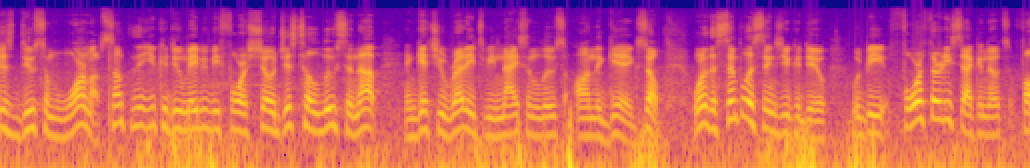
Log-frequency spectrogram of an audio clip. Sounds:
speech

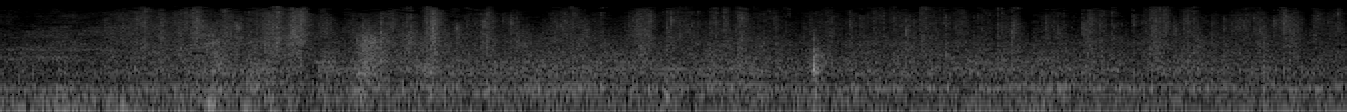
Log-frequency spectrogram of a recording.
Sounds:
train, train wagon, rail transport, clickety-clack, metro

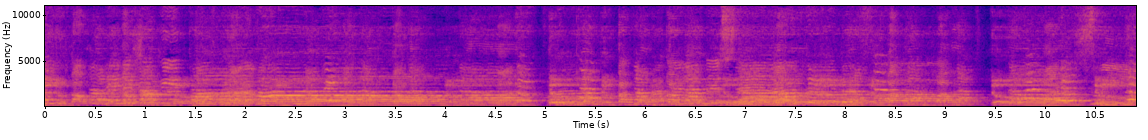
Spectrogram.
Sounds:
a capella, vocal music, singing

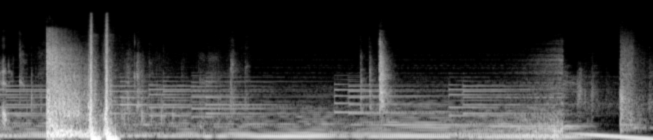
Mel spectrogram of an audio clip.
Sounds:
speech, music

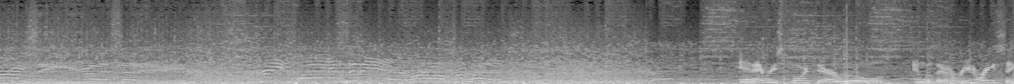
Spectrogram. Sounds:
speech, vehicle, race car, car

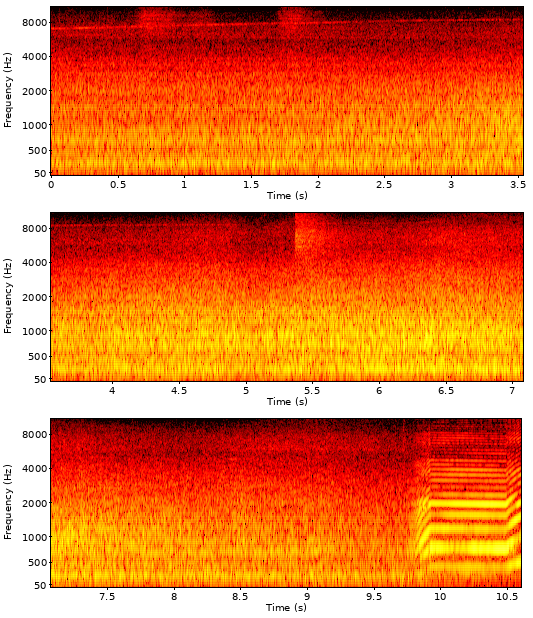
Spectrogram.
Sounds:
fire truck siren

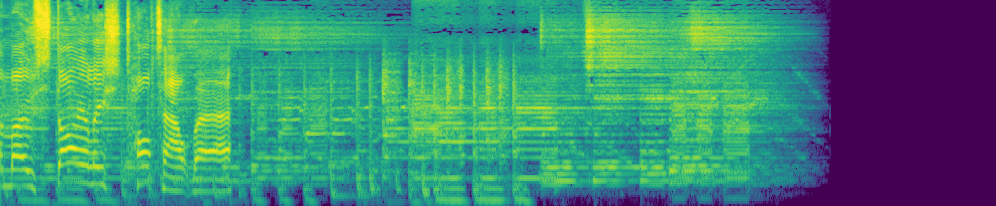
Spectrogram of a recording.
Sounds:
speech, music

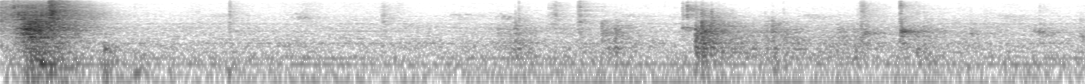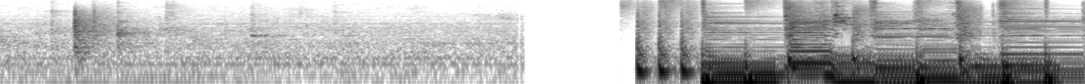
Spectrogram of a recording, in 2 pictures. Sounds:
opening or closing drawers

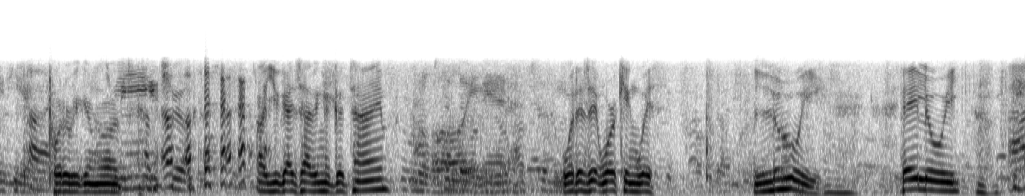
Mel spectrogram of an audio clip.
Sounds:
speech

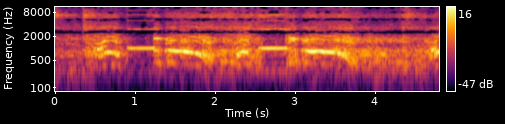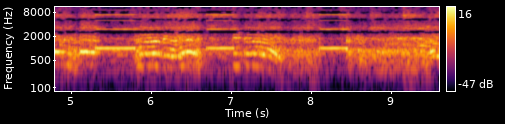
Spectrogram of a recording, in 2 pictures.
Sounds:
radio, speech

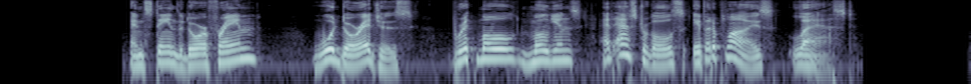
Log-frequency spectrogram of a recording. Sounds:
speech

